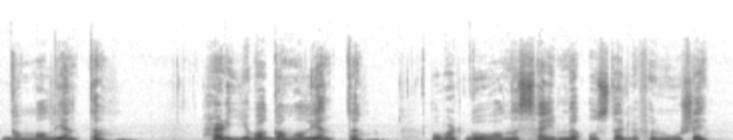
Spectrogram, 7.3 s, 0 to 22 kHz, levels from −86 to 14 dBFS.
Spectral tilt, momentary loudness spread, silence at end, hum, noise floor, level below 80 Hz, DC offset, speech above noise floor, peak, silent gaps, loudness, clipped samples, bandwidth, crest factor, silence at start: -4.5 dB/octave; 8 LU; 0.25 s; none; -61 dBFS; -52 dBFS; under 0.1%; 33 dB; -10 dBFS; none; -29 LUFS; under 0.1%; 16.5 kHz; 20 dB; 0 s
